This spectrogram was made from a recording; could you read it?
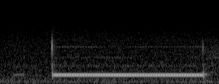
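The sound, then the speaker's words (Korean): A single steady telephone ringback tone sounds for about a second and a half while calling Jeno, a clear, flat electronic hum that starts and stops abruptly, with no one talking. “그는 전화를 받을 것인가?”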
